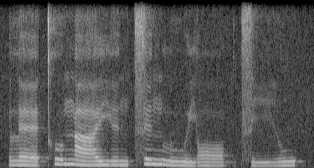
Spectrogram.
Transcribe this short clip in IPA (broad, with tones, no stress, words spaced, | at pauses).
lɛː˨˩kʰʊ˥ŋaː˨˧j ɪ˨ŋ t͡sɪ˥ŋ luː˨˩j ɔː˨k̚t͡siː˨˥w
